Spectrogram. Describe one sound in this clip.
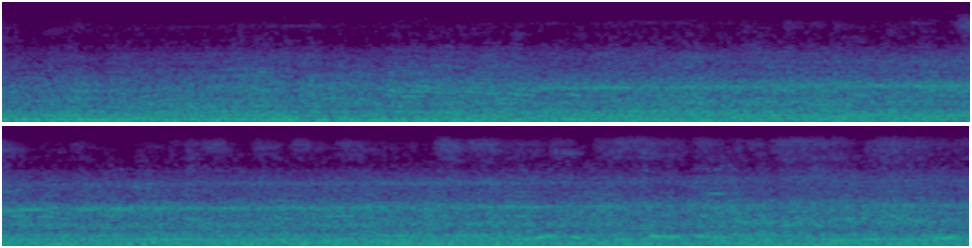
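A subway train rumbles and rattles steadily along the tracks.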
